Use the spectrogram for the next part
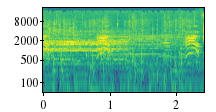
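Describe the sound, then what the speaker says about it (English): A horse is ridden in the video game Twilight Princess HD, its hooves clip-clopping in a quick, steady rhythm over game music, with a short whinny-like call near the end. "this is gonna be the last time I ride a horse"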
